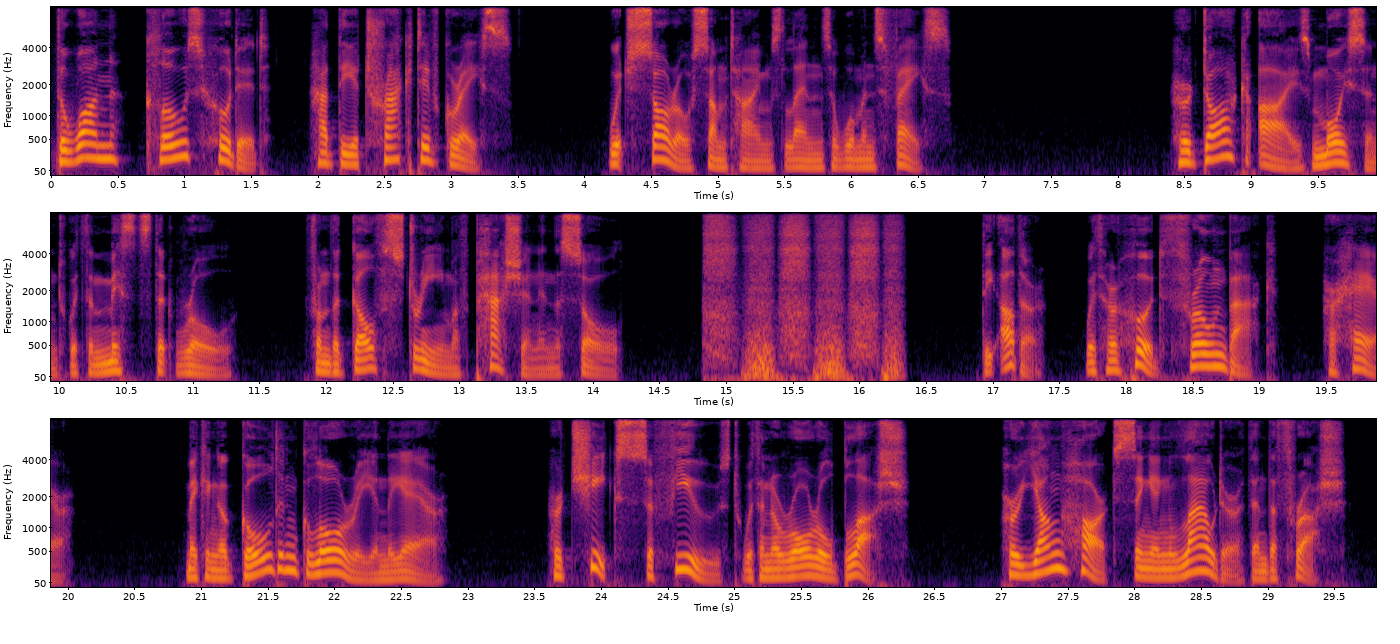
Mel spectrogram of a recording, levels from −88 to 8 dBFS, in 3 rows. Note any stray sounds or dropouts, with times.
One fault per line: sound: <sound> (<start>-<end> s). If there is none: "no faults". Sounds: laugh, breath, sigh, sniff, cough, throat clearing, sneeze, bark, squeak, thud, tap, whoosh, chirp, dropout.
sound: breath (14.8-16.4 s)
